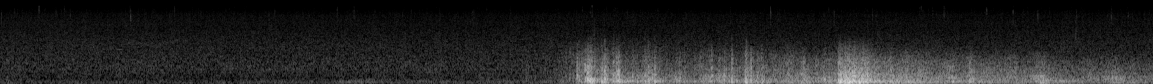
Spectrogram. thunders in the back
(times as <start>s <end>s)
5.6s 11.5s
